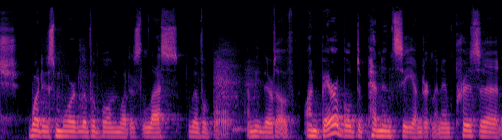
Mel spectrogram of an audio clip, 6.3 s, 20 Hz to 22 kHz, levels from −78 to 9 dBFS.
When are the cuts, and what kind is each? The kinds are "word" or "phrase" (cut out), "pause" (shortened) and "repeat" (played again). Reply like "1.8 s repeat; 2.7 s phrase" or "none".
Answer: 3.4 s word; 3.7 s pause; 5.4 s word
